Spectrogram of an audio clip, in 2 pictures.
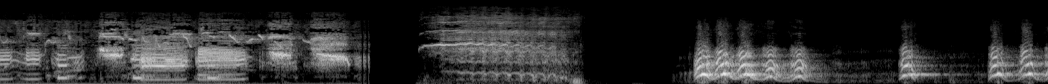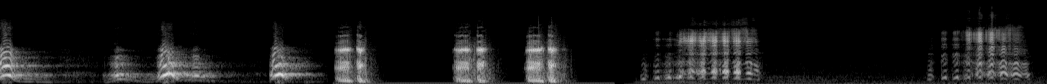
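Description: A run of animal calls: a cluster of short calls, one longer harsh call, then short croaking calls repeated about once a second for several seconds, and two rattling calls near the end.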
